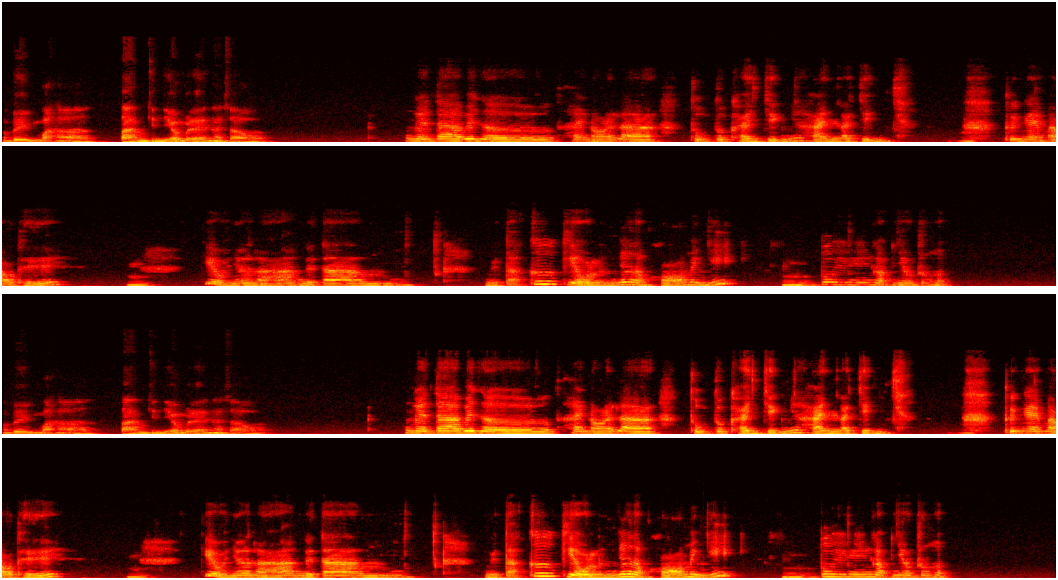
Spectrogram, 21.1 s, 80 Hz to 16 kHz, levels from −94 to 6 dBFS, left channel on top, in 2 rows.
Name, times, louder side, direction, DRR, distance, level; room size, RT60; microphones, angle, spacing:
voice 1, 0.0-2.7 9.5-9.7 11.8-12.0 18.3-18.7, left 3 dB, 35° left, 0.5 m, -34 dB
voice 2, 4.0-9.1 9.6-11.1 12.0-12.2 12.6-14.6 14.9-17.8 18.7-19.9, right 4 dB, 70° right, 0.5 m, -31 dB
2.7 x 2.1 x 2.7 m
head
